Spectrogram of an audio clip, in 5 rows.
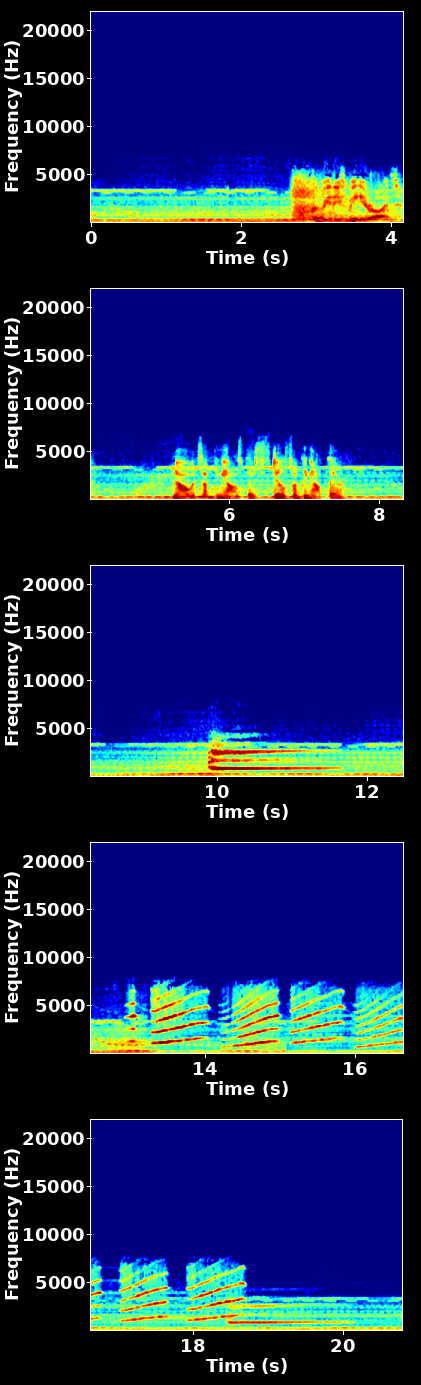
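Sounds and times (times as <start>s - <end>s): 
radio crackle: 0.0s - 9.6s
steady electronic tone: 0.0s - 20.7s
speech: 3.0s - 4.2s, 5.2s - 7.7s.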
